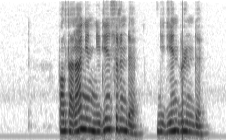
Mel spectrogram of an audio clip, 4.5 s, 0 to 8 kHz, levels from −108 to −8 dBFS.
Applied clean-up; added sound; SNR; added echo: none; none; none; none.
